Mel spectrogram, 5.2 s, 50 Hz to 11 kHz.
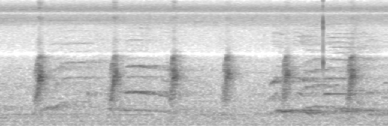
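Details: Meerkat recorded on 17 July 2022: six short, bright, harmonic chirping calls repeated about once a second, with faint lower tonal sounds between them over a steady high hiss.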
